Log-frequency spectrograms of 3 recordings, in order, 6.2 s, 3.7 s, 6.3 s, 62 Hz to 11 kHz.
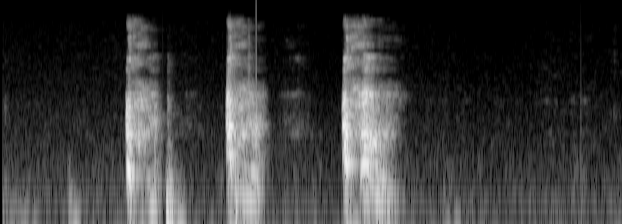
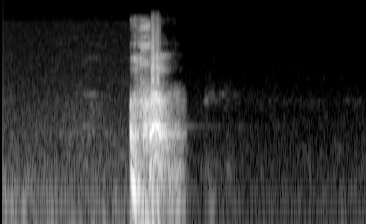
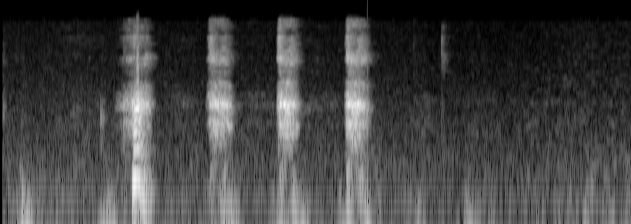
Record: {
  "three_cough_length": "6.2 s",
  "three_cough_amplitude": 28840,
  "three_cough_signal_mean_std_ratio": 0.29,
  "cough_length": "3.7 s",
  "cough_amplitude": 27897,
  "cough_signal_mean_std_ratio": 0.26,
  "exhalation_length": "6.3 s",
  "exhalation_amplitude": 27736,
  "exhalation_signal_mean_std_ratio": 0.29,
  "survey_phase": "alpha (2021-03-01 to 2021-08-12)",
  "age": "65+",
  "gender": "Male",
  "wearing_mask": "No",
  "symptom_none": true,
  "smoker_status": "Current smoker (e-cigarettes or vapes only)",
  "respiratory_condition_asthma": false,
  "respiratory_condition_other": false,
  "recruitment_source": "REACT",
  "submission_delay": "1 day",
  "covid_test_result": "Negative",
  "covid_test_method": "RT-qPCR"
}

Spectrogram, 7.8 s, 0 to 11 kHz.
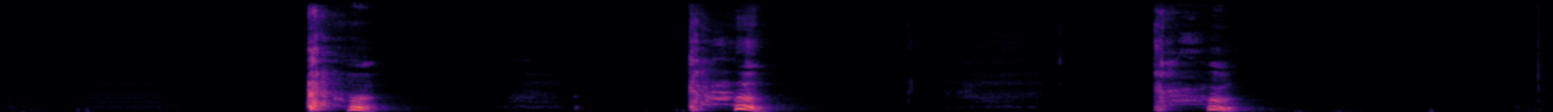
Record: {
  "three_cough_length": "7.8 s",
  "three_cough_amplitude": 25461,
  "three_cough_signal_mean_std_ratio": 0.22,
  "survey_phase": "beta (2021-08-13 to 2022-03-07)",
  "age": "65+",
  "gender": "Female",
  "wearing_mask": "No",
  "symptom_runny_or_blocked_nose": true,
  "symptom_sore_throat": true,
  "smoker_status": "Ex-smoker",
  "respiratory_condition_asthma": true,
  "respiratory_condition_other": true,
  "recruitment_source": "Test and Trace",
  "submission_delay": "3 days",
  "covid_test_result": "Negative",
  "covid_test_method": "ePCR"
}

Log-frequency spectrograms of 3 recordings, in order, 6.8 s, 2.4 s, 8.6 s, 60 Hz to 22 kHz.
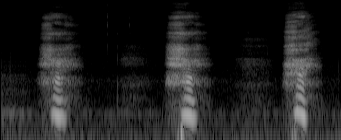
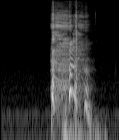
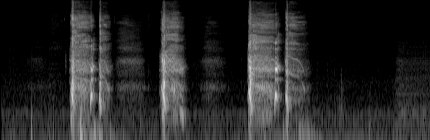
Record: {
  "exhalation_length": "6.8 s",
  "exhalation_amplitude": 1800,
  "exhalation_signal_mean_std_ratio": 0.4,
  "cough_length": "2.4 s",
  "cough_amplitude": 12656,
  "cough_signal_mean_std_ratio": 0.35,
  "three_cough_length": "8.6 s",
  "three_cough_amplitude": 17685,
  "three_cough_signal_mean_std_ratio": 0.24,
  "survey_phase": "beta (2021-08-13 to 2022-03-07)",
  "age": "45-64",
  "gender": "Female",
  "wearing_mask": "No",
  "symptom_cough_any": true,
  "symptom_diarrhoea": true,
  "symptom_fatigue": true,
  "symptom_headache": true,
  "symptom_onset": "4 days",
  "smoker_status": "Never smoked",
  "respiratory_condition_asthma": false,
  "respiratory_condition_other": false,
  "recruitment_source": "Test and Trace",
  "submission_delay": "2 days",
  "covid_test_result": "Positive",
  "covid_test_method": "RT-qPCR",
  "covid_ct_value": 26.9,
  "covid_ct_gene": "N gene"
}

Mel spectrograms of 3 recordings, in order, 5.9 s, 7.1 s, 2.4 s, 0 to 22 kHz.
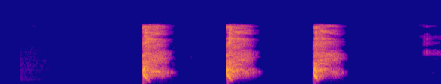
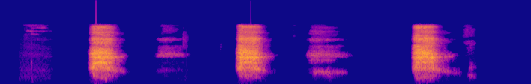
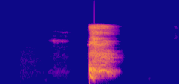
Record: {
  "three_cough_length": "5.9 s",
  "three_cough_amplitude": 29838,
  "three_cough_signal_mean_std_ratio": 0.27,
  "exhalation_length": "7.1 s",
  "exhalation_amplitude": 30331,
  "exhalation_signal_mean_std_ratio": 0.31,
  "cough_length": "2.4 s",
  "cough_amplitude": 32768,
  "cough_signal_mean_std_ratio": 0.28,
  "survey_phase": "beta (2021-08-13 to 2022-03-07)",
  "age": "18-44",
  "gender": "Female",
  "wearing_mask": "No",
  "symptom_cough_any": true,
  "symptom_runny_or_blocked_nose": true,
  "symptom_abdominal_pain": true,
  "symptom_fatigue": true,
  "symptom_headache": true,
  "symptom_change_to_sense_of_smell_or_taste": true,
  "symptom_loss_of_taste": true,
  "symptom_other": true,
  "smoker_status": "Never smoked",
  "respiratory_condition_asthma": false,
  "respiratory_condition_other": false,
  "recruitment_source": "Test and Trace",
  "submission_delay": "1 day",
  "covid_test_result": "Positive",
  "covid_test_method": "RT-qPCR"
}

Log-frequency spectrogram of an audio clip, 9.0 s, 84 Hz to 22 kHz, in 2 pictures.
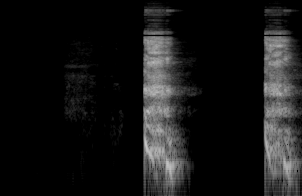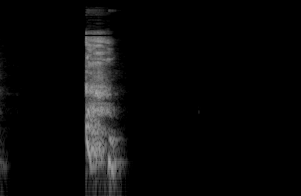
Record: {
  "three_cough_length": "9.0 s",
  "three_cough_amplitude": 24665,
  "three_cough_signal_mean_std_ratio": 0.29,
  "survey_phase": "beta (2021-08-13 to 2022-03-07)",
  "age": "18-44",
  "gender": "Female",
  "wearing_mask": "No",
  "symptom_cough_any": true,
  "symptom_runny_or_blocked_nose": true,
  "symptom_onset": "12 days",
  "smoker_status": "Never smoked",
  "respiratory_condition_asthma": false,
  "respiratory_condition_other": false,
  "recruitment_source": "REACT",
  "submission_delay": "1 day",
  "covid_test_result": "Negative",
  "covid_test_method": "RT-qPCR",
  "influenza_a_test_result": "Negative",
  "influenza_b_test_result": "Negative"
}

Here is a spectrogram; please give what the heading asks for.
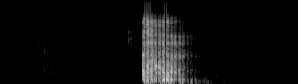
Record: {
  "cough_length": "3.0 s",
  "cough_amplitude": 31951,
  "cough_signal_mean_std_ratio": 0.21,
  "survey_phase": "beta (2021-08-13 to 2022-03-07)",
  "age": "45-64",
  "gender": "Male",
  "wearing_mask": "No",
  "symptom_none": true,
  "smoker_status": "Never smoked",
  "respiratory_condition_asthma": false,
  "respiratory_condition_other": false,
  "recruitment_source": "REACT",
  "submission_delay": "0 days",
  "covid_test_result": "Negative",
  "covid_test_method": "RT-qPCR",
  "influenza_a_test_result": "Negative",
  "influenza_b_test_result": "Negative"
}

